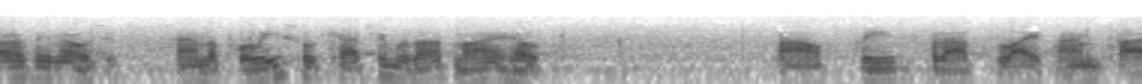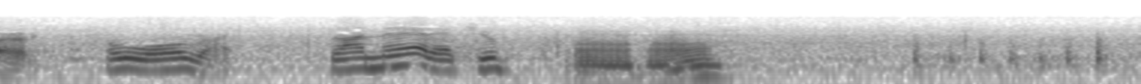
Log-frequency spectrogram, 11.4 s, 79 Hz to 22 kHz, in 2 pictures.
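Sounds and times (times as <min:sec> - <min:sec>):
speech: 0:00.0 - 0:02.9, 0:03.9 - 0:09.4
knocking on a door: 0:10.2 - 0:11.4.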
